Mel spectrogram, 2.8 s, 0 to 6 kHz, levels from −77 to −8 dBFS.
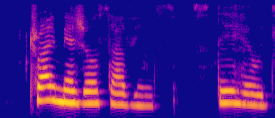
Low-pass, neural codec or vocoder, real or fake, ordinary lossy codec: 5.4 kHz; none; real; none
